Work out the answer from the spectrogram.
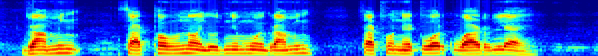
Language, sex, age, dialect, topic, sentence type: Marathi, male, 36-40, Northern Konkan, agriculture, statement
